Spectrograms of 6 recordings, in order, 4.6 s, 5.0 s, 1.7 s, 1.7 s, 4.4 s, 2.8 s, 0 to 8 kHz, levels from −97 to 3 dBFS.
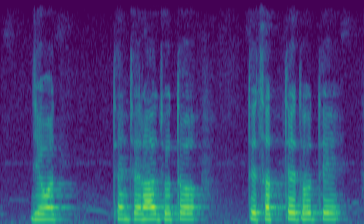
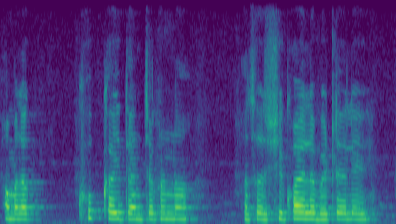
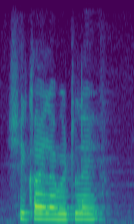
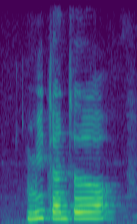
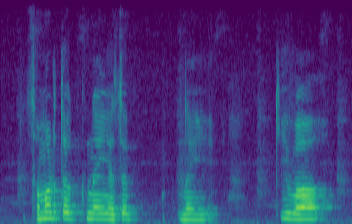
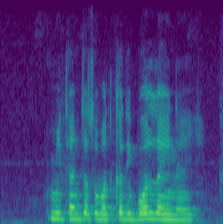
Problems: background sounds at intervals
